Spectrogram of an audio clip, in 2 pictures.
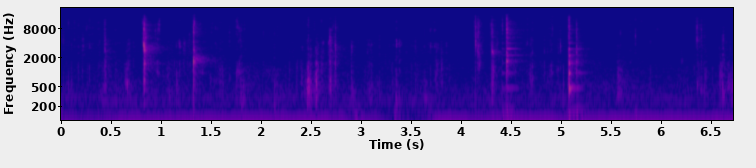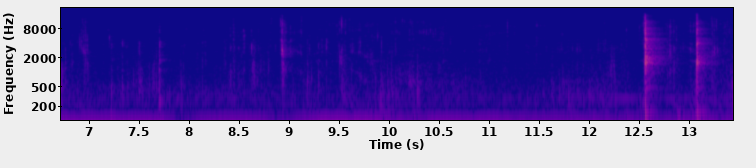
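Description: Close-up chewing of soft chicken and plantain in pepper soup, with scattered sharp clicks and a louder cluster of clicks near the end.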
